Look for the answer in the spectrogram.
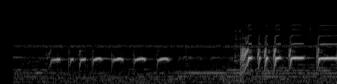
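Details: Local zebra dove, used as a lure for trapping, giving a rapid series of short, clear, evenly pitched cooing notes, then a louder burst of quick notes.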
